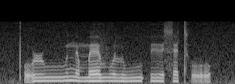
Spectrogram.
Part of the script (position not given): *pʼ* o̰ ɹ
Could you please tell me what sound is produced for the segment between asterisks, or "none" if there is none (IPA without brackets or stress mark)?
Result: pʼ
